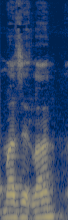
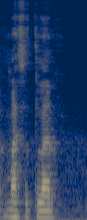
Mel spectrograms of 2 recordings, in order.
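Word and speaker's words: Mazatlán: Actually, Mazatlan. I'm saying it wrong. – Mazatlan. – Yeah, Mazatlan.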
